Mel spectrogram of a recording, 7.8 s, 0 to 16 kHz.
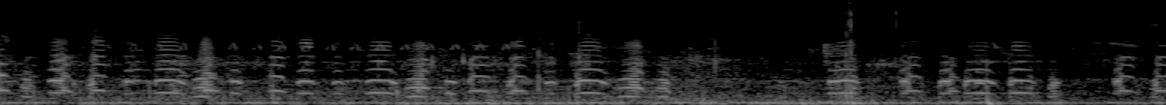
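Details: A flock of trumpeter swans taking off from Rifle Lake on 28 April 2020 gives loud, horn-like honks that overlap in a steady chorus, with a low rumble of wind or water underneath.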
